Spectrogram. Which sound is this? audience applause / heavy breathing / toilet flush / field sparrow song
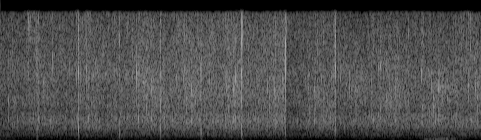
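audience applause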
